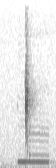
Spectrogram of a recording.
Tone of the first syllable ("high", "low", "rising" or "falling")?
high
